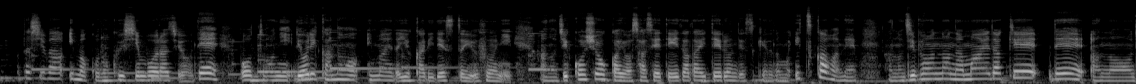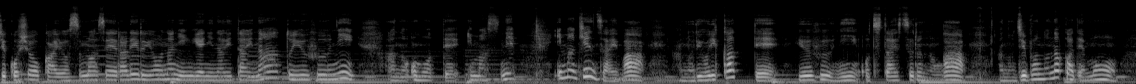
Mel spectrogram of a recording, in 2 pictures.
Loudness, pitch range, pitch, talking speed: -29 LUFS, 175-230 Hz, 195 Hz, 380 characters per minute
